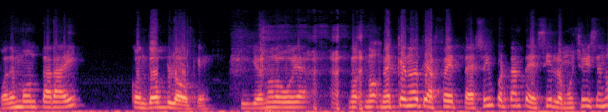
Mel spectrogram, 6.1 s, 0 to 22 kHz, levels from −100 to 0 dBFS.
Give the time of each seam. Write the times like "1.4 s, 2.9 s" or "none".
3.8 s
